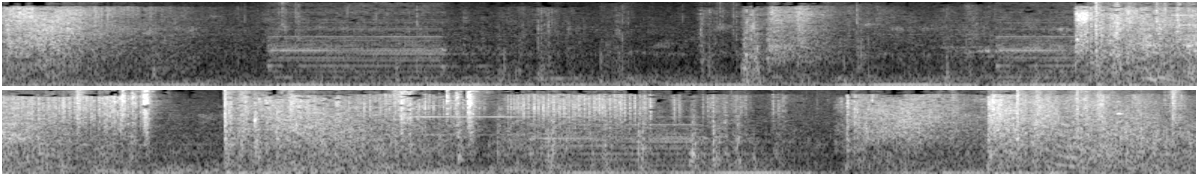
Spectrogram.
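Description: Loud gunfire and explosions from a video game shootout, with dense, rapid bursts of shots and heavy booms running continuously without a break.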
